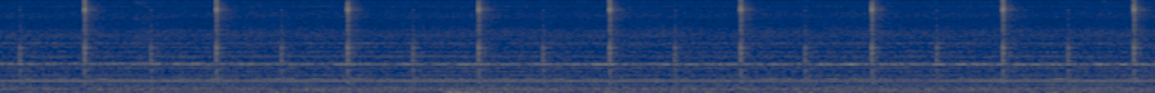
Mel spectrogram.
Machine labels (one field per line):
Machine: valve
